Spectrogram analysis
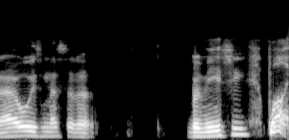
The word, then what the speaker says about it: Bemidji: Bemidji? Well, it doesn't look like you think it would be pronounced like that. Or something. It looks worse than it really is. Yeah, but it's just Bemidji.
